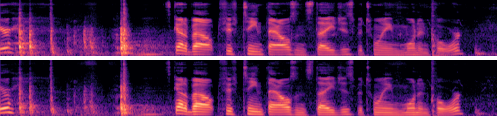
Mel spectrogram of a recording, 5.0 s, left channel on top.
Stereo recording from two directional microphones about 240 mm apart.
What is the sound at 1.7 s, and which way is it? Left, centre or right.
Speech, right.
